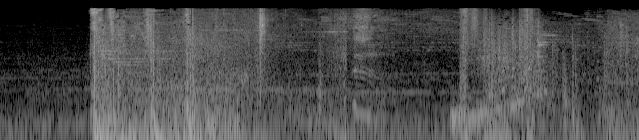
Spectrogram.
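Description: Magic spells whoosh and crackle in a video game battle.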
